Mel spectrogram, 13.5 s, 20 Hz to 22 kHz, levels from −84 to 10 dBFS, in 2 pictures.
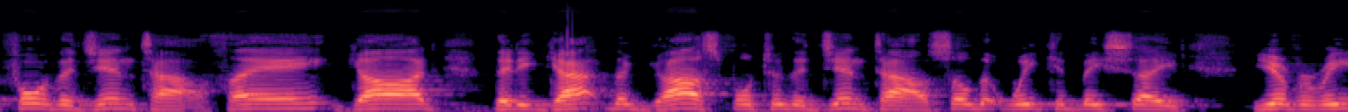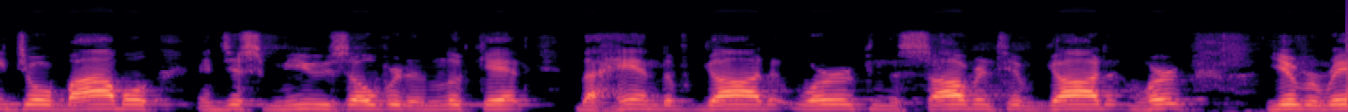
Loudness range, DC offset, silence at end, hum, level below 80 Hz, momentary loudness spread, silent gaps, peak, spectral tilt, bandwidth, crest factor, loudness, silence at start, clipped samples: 4 LU; under 0.1%; 0 s; none; -64 dBFS; 11 LU; none; 0 dBFS; -6.5 dB/octave; 7 kHz; 18 dB; -19 LUFS; 0.05 s; under 0.1%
